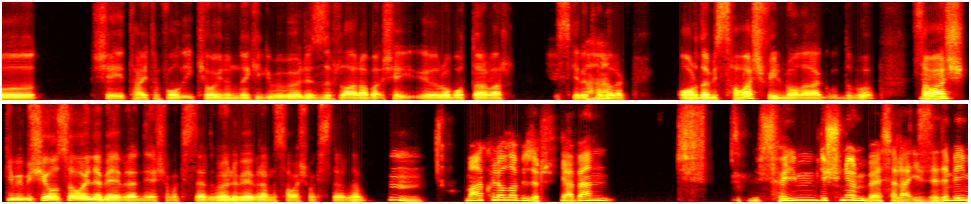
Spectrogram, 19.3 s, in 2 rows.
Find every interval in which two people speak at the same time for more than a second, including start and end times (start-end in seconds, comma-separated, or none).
none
